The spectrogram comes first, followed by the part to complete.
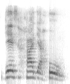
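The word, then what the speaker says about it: ישעיהו: Isaías e eh vamos a tratar de de de pronunciar el nombre de Isaías en hebreo. Yesahuah era el nombre en hebreo de Isaías.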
